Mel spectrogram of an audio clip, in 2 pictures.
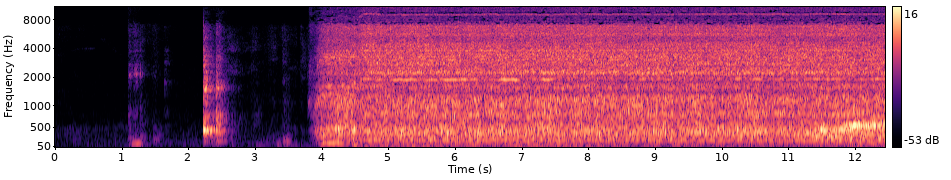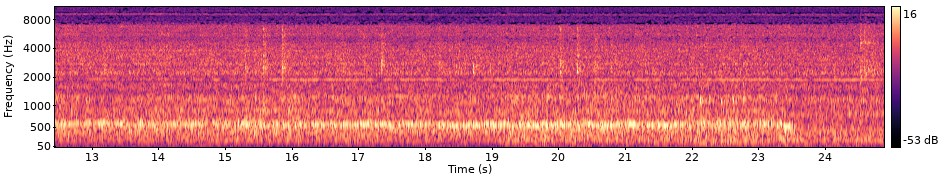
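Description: Countertop blender, switched on about four seconds in after a couple of knocks as the jar is seated, blending a thick red chilli paste for kimchi. It runs steadily, getting louder with a higher hum from about twelve seconds in.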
